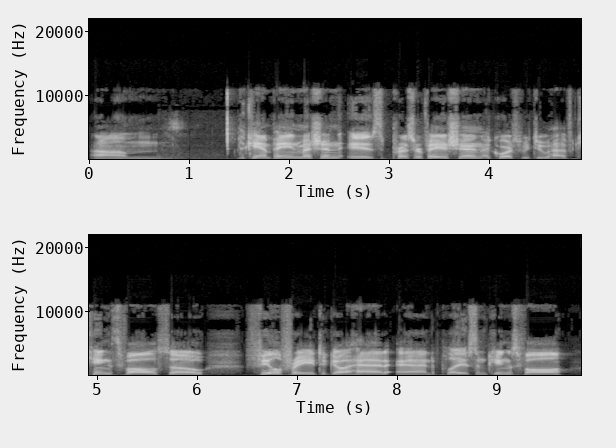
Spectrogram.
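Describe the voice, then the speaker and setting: A man's voice: on the low side, expressive, slow, sharp tone, clear, resonant tone, no room sound. A man hosting a casual gaming stream, reading off lists informally, stumbling over words and correcting himself. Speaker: streamer host.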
